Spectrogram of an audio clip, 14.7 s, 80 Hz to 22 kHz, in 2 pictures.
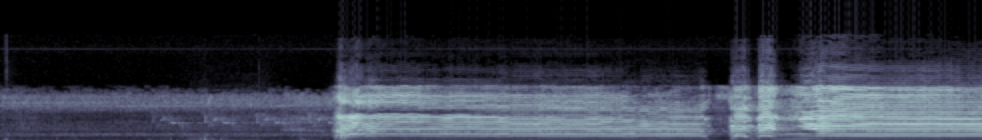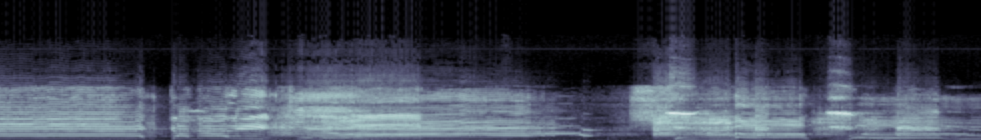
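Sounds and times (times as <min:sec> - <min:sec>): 
donkey braying: 0:02.1 - 0:14.7
man's voice singing along: 0:02.5 - 0:14.7.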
